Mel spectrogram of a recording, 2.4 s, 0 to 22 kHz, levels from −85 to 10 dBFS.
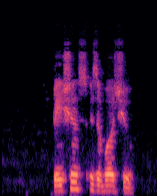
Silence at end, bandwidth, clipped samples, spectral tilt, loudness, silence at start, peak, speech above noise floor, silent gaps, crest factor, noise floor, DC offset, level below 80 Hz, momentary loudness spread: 0.35 s; 9.6 kHz; under 0.1%; -5 dB/octave; -16 LUFS; 0.8 s; -2 dBFS; 49 dB; none; 16 dB; -64 dBFS; under 0.1%; -58 dBFS; 7 LU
